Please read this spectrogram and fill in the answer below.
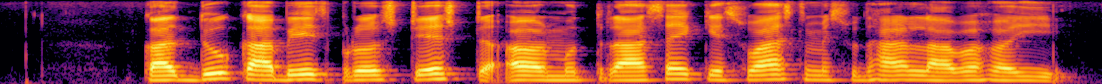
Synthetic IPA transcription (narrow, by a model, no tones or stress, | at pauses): kəd̪ʱukabed͡ʒpɾoːsʈesʈɔːɾmʊt̪ɾaːsəjkeswaːst̪ʰjmẽsʊd̪ʱaːɾlaːβəɦoi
